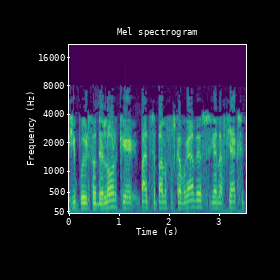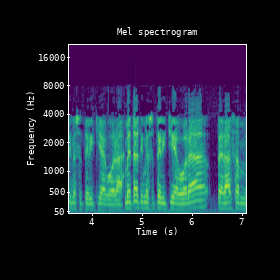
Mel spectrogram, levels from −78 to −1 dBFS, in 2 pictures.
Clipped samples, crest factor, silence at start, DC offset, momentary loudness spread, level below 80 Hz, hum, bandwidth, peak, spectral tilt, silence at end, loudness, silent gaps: under 0.1%; 14 dB; 0 s; under 0.1%; 5 LU; -46 dBFS; none; 8.4 kHz; 0 dBFS; -4 dB/octave; 0 s; -14 LUFS; none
